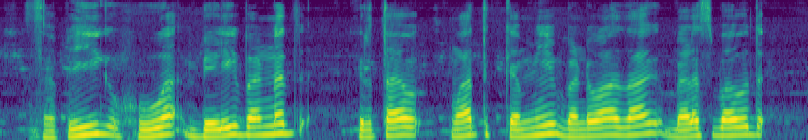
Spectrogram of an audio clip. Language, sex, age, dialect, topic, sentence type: Kannada, male, 18-24, Northeastern, agriculture, statement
